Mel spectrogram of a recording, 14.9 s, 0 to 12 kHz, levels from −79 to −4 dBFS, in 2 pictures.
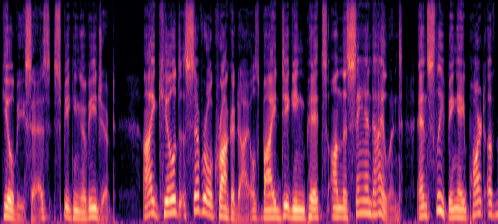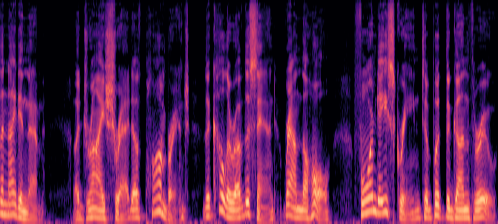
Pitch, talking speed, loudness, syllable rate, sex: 130 Hz, 190 wpm, -19 LUFS, 4.6 syllables/s, male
